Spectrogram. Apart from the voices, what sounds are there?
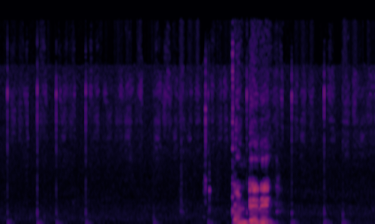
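writing on a board during a physics lecture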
